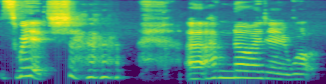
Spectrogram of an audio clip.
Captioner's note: laughs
